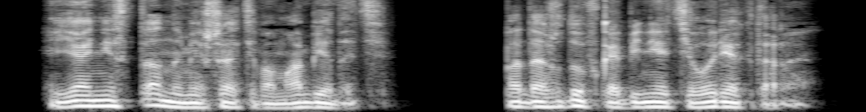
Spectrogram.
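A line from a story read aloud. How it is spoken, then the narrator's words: Plain. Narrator (Russian): сказал лэр Ладайр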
